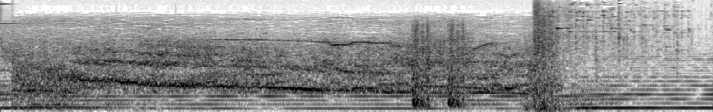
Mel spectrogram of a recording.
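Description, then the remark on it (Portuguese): A car's tires squeal in a long, loud skid, followed by a couple of thuds and then a sudden heavy crash with glass shattering and tinkling as it scatters. “Tiro no pneu, pra gente capotar.”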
